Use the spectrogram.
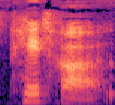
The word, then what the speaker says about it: Petra: In Germany, it's Petra. Like, the R is really rolled, and it's, very short.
